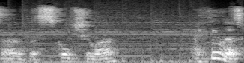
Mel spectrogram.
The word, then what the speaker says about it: Skulltula: I used to say Skulltula, but it then occurred to me years later that the word is obviously supposed to be poking fun at the word tarantula.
